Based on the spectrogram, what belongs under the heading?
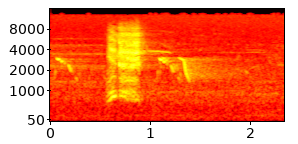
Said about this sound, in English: That sneezing sort of sound was a yellow wattle bird, one of the endemic birds that you'll only find in Tasmania, and you can see them here around the waterworks.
